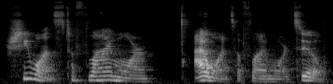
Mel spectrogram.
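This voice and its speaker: A woman reading a children's picture book aloud as a storyteller, with animated, deliberate phrasing and drawn-out words. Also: low-pitched.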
